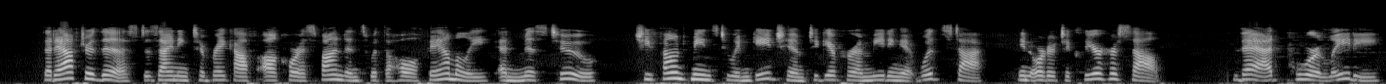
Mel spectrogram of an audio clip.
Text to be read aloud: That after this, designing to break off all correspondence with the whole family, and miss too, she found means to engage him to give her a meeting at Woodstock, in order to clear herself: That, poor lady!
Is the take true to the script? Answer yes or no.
yes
